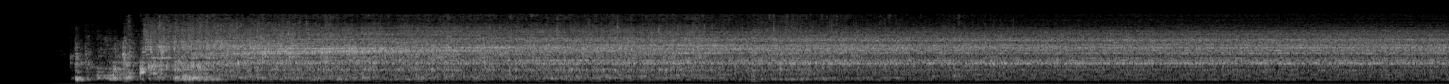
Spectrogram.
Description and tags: toilet flash
dropping, emergency, flash, toilet, water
